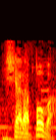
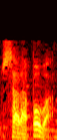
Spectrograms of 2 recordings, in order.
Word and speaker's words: Sharapova: Y este, para Pedrito Martín, dice, no me sorprende que a Juanma no le contestara Masha Sharapova, sobre todo si la llamó Sharapova, porque se pronuncia Sharapova.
